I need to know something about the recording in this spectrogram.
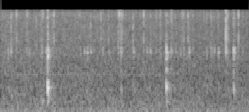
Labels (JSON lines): {"label": "ambient", "recorder": "HydroMoth"}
